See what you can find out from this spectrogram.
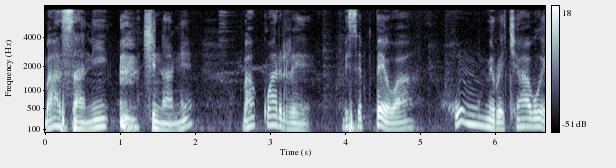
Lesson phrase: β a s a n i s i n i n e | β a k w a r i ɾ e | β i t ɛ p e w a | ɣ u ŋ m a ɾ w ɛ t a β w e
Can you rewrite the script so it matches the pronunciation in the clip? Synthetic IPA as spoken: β a s a n i ʃ i n a n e | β a k w a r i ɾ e | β i s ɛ p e w a | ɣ u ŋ m i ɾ w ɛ t͡ʃ a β w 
